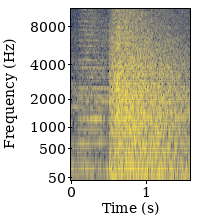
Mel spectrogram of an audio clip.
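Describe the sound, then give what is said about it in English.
Explosion of a runabout spacecraft: a steady electronic hum breaks off into a sudden loud blast that spreads into a dense, sustained roar lasting to the end. “The runabout's been destroyed.”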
